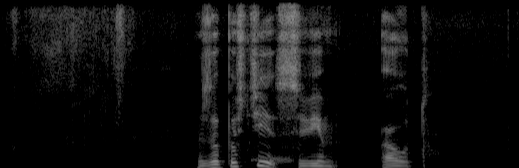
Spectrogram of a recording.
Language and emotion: Russian, neutral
